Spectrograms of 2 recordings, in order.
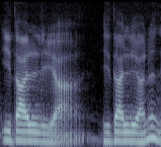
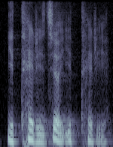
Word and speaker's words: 이달리아: 그래서 27장의 이제 내용을 1절에 보면은 배를 타고 이달리아는 옛날 발음이고 우리로 얘기하면 이태리죠.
